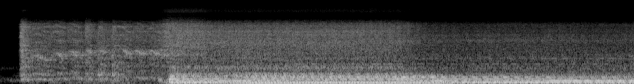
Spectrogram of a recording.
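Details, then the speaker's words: Aluminum-block 5.3 L LS V8 swapped into a 1936 GMC truck that hadn't run in about 60 years, first start on jack stands: a brief crank, then it catches at once and settles into a smooth, steady, even idle. Normal start, header slightly smoking. "Well, she started right up. I don't see anything too catastrophic yet."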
